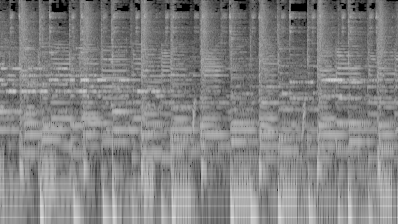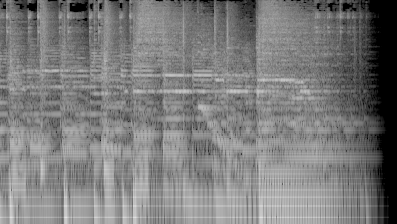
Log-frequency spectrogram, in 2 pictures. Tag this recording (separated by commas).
Music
